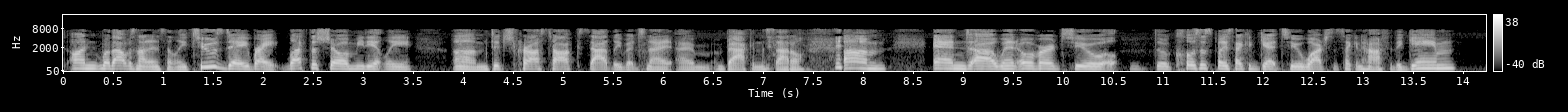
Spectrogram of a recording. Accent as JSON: {"language": "English", "town": "Philadelphia", "region": "Pennsylvania", "country": "United States", "said": "We're in town from Philadelphia."}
